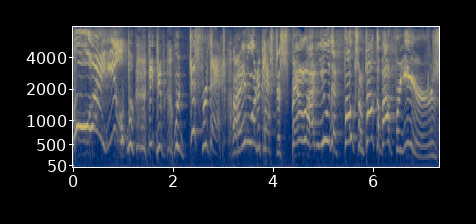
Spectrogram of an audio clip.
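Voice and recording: Shouting in a cartoonish character voice at an extremely high pitch, the speaker goes at a fairly slow pace with hardly any pauses.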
